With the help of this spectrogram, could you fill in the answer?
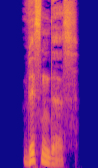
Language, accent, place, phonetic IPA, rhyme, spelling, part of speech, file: German, Germany, Berlin, [ˈvɪsn̩dəs], -ɪsn̩dəs, wissendes, adjective, De-wissendes.ogg
- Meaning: strong/mixed nominative/accusative neuter singular of wissend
